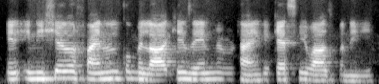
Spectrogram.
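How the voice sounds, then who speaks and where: A man teaching a lesson, walking through each exercise patiently and pausing on fillers. His voice sits a little high. The recording sounds dull and lo-fi. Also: fairly even intonation. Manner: patient, stepwise explaining with many fillers. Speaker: language teacher.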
